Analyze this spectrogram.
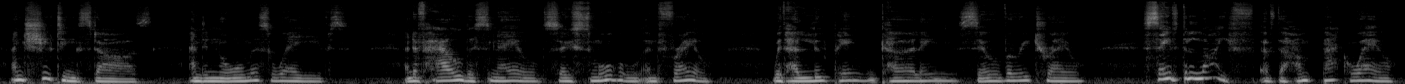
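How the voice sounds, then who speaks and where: A woman reading a rhyming storybook aloud in a breathy, measured and expressive storytelling manner. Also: deep voice. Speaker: parent reading a bedtime story.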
